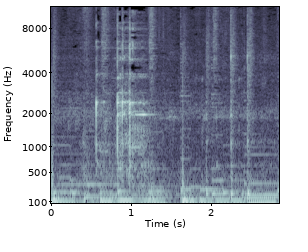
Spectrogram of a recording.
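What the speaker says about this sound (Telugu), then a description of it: "ఇప్పుడు ఇవన్నీ కూడా కలిసేలా ఒకసారి బాగా కలుపుకోవాలి." Masala vada batter being mixed by hand in a metal bowl, with scraping, clinking and thudding strokes in an uneven rhythm, close and clear with no voices.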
